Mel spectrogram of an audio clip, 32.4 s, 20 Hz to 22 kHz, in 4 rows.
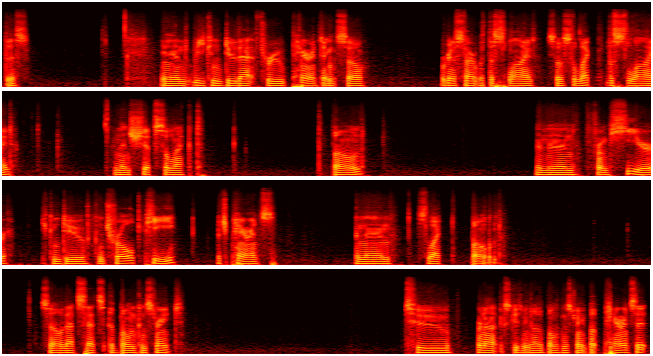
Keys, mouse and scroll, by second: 3.1-3.9 middle drag, 6.4 click, 7.4-8.4 middle drag, 10.9 shift+click, 11.6 shift+click, 18.1 ctrl+p, 27.0 click, 28.4 click, 29.3 click, 30.0-30.4 middle drag, 30.7-31.3 shift+middle drag.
